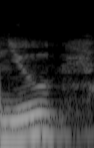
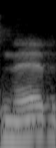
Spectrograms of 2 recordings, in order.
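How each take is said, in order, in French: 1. Il se prononce comme l'anglais 'new'. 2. Il se prononce 'nev-uh', épelé tel quel. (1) "comment on prononce le New" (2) "elle prononce Neve"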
